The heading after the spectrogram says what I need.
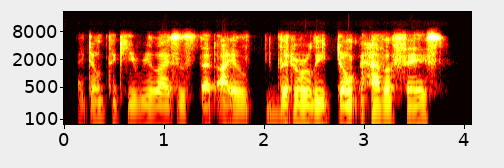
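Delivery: quiet, soft, hushed voice. Voicing an unseen presence that speaks near a player's ears: quiet voice. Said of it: "you hear a voice quietly say".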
